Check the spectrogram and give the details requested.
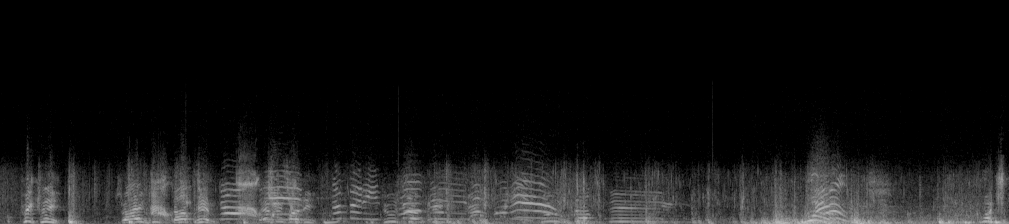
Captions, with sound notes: Try to stop him! - I'll catch him! I'll catch him! - Everybody do something! - Help! - Do something! (boat thuds) - Ouch! - What's going on?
